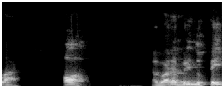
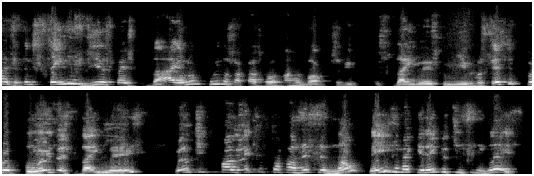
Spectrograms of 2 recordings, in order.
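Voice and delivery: higher-pitched, indignant mock telling-off; scolding teacher; 5 semitones higher than usual. Teacher to a student who claims no time to study, scolding. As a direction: act out a teacher dressing down a student. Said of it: "você vai tomar a chamada do professor".

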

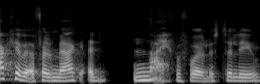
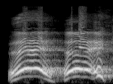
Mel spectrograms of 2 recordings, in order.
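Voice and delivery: loud calling out hey; shouting from a passing car; retold shout; 8 semitones higher, 8 dB louder than usual. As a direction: hail her loudly from the car. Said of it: "Så råber de bare sådan".

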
